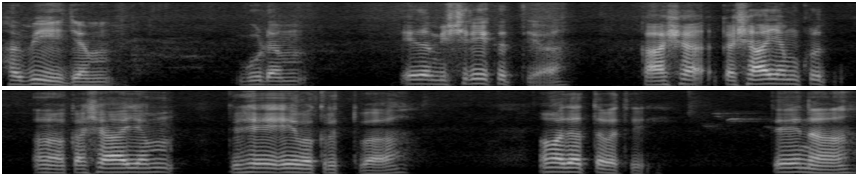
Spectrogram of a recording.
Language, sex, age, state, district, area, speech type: Sanskrit, male, 30-45, Karnataka, Uttara Kannada, rural, spontaneous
